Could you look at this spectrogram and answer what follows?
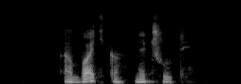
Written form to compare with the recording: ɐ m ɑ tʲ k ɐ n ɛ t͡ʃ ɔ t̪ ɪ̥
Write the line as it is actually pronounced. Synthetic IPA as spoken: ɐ b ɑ tʲ k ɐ n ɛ t͡ʃ u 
